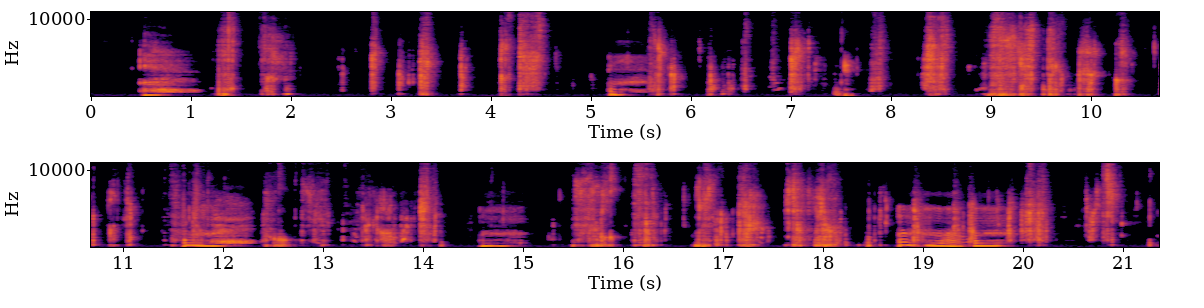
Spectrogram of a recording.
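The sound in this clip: Wet, slurping licking sounds thick with saliva come in many short, irregular bursts separated by brief pauses, with moist smacking and squelching throughout.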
